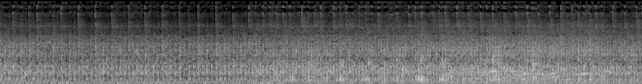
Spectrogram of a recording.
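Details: 1977 Johnson 9.9 electric-start outboard, unrun for about 10 years, after spark and compression checks and carb cleaning, in a water-filled tank, on choke: first start catches and keeps running at a fast, slightly uneven idle; healthy.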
